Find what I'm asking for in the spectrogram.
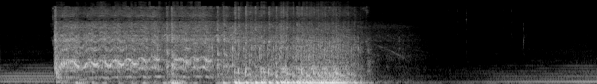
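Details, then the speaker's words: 1968 Bronco with Coyote engine swap, fuel injection, stock default tune, first start after flipping the fuel filter: catches and runs rough about three seconds, then dies abruptly; owner suspects clutch binding or no oil pressure; abrupt stall. "Pretty abrupt stop. Real slow turning over. And then nothing. Nothing at all."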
